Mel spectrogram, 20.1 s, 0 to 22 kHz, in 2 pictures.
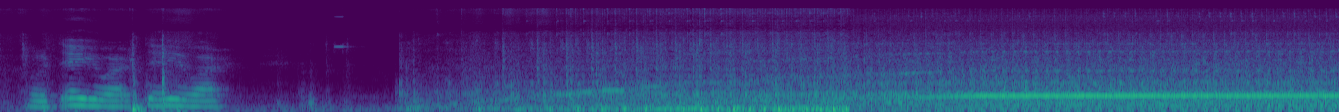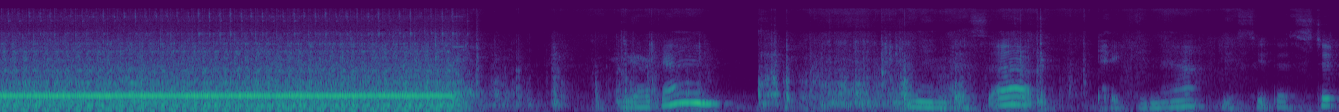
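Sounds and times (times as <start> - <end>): sewing machine stitching: 3.0 - 17.3.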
